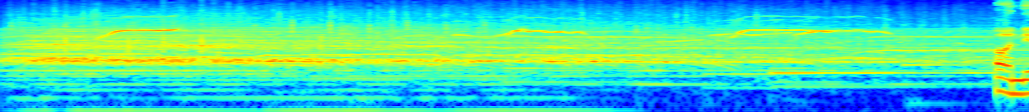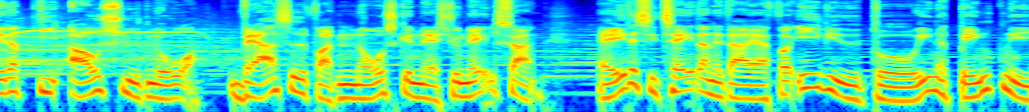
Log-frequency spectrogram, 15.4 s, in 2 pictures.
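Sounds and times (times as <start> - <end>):
large crowd cheering: 0.0 - 11.0
people whistling: 0.6 - 1.6, 3.3 - 10.6
speech: 7.4 - 15.4.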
